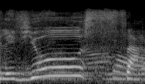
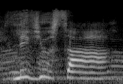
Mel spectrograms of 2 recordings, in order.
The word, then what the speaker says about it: Leviosa: C'est Leviosa. Et pas Leviosa.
